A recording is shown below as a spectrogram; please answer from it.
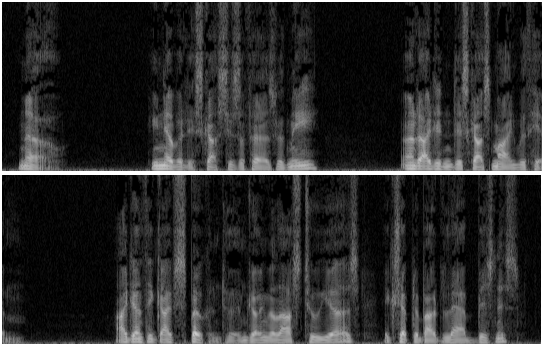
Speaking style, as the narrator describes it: Angela Foley said calmly

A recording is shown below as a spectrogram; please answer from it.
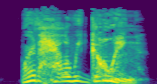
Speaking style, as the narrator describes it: He hissed, like a prisoner of war afraid to offend his captors

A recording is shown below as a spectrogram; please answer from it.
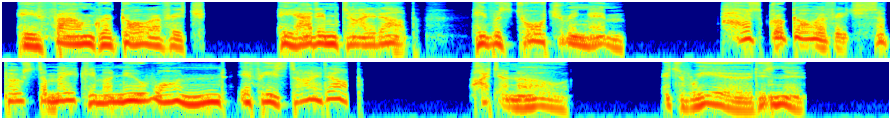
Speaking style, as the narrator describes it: Harry whispered into the darkness

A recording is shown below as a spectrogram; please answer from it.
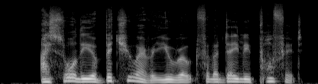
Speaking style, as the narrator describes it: said Harry

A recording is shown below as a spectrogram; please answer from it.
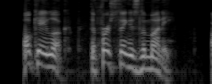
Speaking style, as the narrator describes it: Argrow barked

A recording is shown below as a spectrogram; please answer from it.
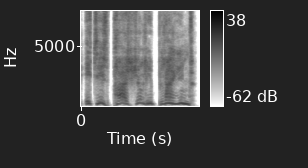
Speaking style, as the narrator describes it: panted Griphook

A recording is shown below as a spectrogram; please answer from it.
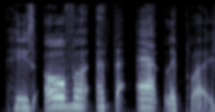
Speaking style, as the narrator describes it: she said slowly

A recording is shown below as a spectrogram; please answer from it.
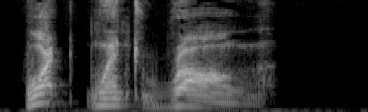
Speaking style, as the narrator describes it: Trudeau slapped the table and barked

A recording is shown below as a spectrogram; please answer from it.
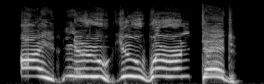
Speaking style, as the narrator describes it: bellowed Ron, drowning her voice for the first time

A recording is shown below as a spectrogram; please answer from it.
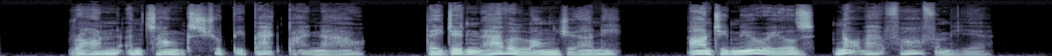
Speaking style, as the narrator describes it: she said in a low voice

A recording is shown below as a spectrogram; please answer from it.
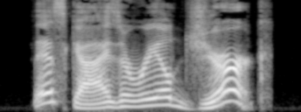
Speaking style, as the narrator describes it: Tom Hanks exclaimed

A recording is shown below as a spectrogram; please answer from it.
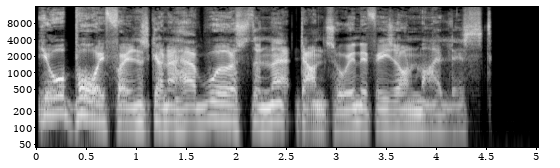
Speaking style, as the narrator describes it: said the horribly familiar rasping voice

